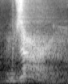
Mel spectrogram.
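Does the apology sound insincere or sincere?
insincere. The apology sounds curt and resentful. The speaker is not really sorry. "It was like"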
